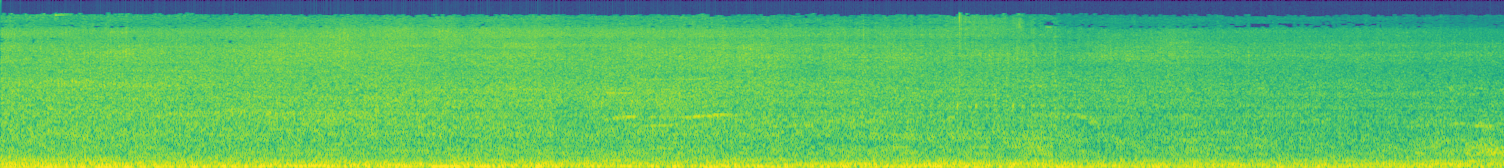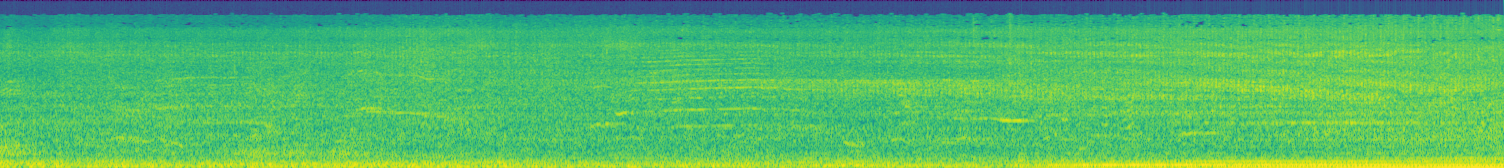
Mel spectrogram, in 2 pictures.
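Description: A passenger van's engine idling close by, a low steady hum that is strongest at the start and over the last few seconds. Faint voices of people talking are heard in the middle.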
